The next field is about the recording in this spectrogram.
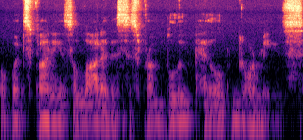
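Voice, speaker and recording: Quiet and at a moderate pace, a man speaks over music in the background. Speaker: video blogger. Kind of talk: casual commentary monologue. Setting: at home early morning. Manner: talking low, quiet.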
